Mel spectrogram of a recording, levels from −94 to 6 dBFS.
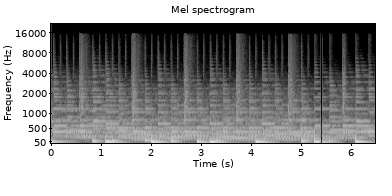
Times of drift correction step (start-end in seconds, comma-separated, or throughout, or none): none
